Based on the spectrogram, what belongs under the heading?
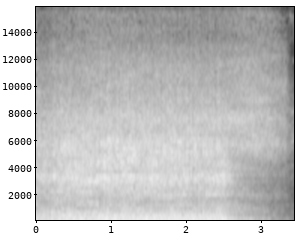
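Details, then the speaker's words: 1950 Ford flathead V8 on a DIY junkyard EFI, first start in a closed shop after a small dose of fuel: loud, lumpy, uneven chuffing at idle, then shut off. Seems to run on all eight; timing probably off. "But it just freaking fired up and ran. Yes, it's not idling smooth. Yes, the timing is probably off. But it runs. It sounds like it runs on all eight."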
